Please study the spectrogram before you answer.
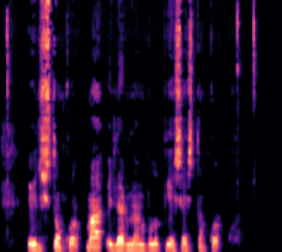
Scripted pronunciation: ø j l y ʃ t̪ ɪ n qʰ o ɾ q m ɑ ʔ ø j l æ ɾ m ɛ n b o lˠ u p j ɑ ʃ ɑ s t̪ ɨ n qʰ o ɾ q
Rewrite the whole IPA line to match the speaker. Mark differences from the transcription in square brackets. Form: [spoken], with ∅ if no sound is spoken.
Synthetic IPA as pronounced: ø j l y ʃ t̪ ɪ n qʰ o ɾ q m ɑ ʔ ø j l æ ɾ m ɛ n b o lˠ u p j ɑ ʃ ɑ [ʃ] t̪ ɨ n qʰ o ɾ q

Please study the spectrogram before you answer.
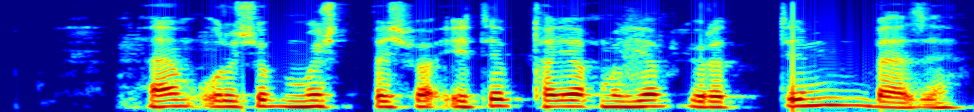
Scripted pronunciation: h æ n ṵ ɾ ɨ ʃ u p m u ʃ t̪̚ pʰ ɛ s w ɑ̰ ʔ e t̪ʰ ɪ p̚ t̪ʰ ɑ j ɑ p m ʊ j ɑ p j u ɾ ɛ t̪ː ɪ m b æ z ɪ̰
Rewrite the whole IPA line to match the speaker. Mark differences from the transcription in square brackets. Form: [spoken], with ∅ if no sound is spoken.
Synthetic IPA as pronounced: h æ [m] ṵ ɾ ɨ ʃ u p m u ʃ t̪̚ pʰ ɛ [ʃ] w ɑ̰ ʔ e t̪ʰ ɪ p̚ t̪ʰ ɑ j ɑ [q] m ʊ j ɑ p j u ɾ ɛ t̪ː ɪ m b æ z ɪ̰

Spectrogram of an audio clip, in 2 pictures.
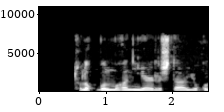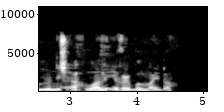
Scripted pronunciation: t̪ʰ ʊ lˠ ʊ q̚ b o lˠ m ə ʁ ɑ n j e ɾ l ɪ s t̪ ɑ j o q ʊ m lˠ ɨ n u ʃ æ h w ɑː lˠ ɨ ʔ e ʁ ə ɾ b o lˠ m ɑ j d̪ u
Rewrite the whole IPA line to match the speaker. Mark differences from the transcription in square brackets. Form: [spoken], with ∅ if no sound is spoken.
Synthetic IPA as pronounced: t̪ʰ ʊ lˠ ʊ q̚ b o lˠ m ə ʁ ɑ n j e ɾ l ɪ [ʃ] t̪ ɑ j o q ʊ m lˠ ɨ n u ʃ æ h w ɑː lˠ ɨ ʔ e ʁ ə ɾ b o lˠ m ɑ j d̪ u

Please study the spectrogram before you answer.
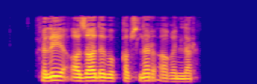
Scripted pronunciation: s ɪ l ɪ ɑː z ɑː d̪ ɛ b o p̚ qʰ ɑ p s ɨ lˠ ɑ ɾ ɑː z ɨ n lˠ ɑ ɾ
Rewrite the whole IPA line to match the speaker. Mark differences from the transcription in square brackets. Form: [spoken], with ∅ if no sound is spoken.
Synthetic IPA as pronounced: [χ] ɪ l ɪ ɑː z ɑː d̪ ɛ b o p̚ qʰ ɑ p s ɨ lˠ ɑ ɾ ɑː [ʁ] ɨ n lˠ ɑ ɾ

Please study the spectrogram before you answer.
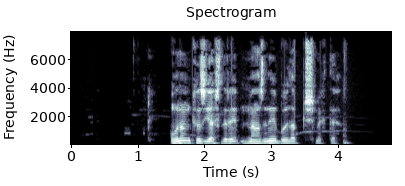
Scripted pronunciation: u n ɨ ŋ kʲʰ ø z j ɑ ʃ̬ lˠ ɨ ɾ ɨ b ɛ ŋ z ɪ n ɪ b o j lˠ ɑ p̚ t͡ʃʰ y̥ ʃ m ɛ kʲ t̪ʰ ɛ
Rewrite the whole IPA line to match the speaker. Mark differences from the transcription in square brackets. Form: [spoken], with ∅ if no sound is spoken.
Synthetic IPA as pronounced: u n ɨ ŋ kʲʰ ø z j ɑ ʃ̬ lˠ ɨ ɾ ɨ [m] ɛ ŋ z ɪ n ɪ b o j lˠ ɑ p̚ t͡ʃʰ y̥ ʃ m ɛ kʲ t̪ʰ ɛ

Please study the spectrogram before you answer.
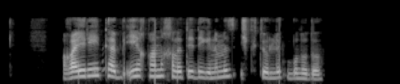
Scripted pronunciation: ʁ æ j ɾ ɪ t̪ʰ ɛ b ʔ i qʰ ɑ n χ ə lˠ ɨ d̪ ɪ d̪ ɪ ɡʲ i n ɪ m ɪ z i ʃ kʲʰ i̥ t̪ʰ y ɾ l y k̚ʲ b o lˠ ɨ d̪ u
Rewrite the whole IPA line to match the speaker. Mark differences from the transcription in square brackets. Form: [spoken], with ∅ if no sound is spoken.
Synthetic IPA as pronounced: ʁ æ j ɾ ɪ t̪ʰ ɛ b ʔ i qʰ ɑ n χ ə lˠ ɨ [t̪] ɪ d̪ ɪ ɡʲ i n ɪ m ɪ z i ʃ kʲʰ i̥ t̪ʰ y ɾ l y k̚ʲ b o lˠ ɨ d̪ u

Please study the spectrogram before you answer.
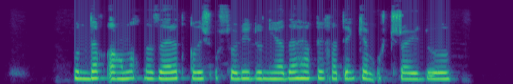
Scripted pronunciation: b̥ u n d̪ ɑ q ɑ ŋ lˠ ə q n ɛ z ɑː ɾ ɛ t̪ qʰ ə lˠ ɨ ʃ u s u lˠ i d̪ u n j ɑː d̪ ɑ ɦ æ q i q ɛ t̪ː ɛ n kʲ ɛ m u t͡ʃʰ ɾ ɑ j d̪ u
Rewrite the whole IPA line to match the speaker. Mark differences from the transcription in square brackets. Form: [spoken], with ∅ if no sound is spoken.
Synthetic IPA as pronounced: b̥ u n d̪ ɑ q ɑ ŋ lˠ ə q n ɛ z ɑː ɾ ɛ t̪ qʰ ə lˠ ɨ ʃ u s u lˠ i d̪ u n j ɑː d̪ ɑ ɦ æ q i q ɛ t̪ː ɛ n kʲ ɛ m u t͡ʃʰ ɾ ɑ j d̪ u

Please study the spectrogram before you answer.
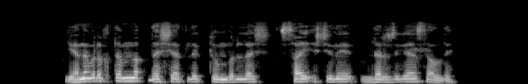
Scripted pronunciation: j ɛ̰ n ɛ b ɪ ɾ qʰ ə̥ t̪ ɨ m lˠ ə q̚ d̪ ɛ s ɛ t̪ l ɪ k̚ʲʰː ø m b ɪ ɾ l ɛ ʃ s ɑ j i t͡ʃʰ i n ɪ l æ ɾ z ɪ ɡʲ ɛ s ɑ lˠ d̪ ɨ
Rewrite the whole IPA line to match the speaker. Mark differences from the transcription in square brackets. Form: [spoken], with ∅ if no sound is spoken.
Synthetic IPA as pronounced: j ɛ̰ n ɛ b ɪ ɾ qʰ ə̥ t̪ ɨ m lˠ ə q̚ d̪ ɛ [ʃ] ɛ t̪ l ɪ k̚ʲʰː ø m b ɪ ɾ l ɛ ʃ s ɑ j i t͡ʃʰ i n ɪ l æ ɾ z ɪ ɡʲ ɛ s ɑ lˠ d̪ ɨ

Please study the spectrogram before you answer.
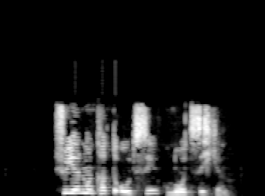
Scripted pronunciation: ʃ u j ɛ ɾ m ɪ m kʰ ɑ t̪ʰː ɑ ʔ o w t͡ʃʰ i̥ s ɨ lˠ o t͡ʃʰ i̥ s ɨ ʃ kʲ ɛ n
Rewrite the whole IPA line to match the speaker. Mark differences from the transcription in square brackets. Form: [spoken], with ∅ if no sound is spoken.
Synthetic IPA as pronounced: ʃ u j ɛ ɾ [n] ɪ [ŋ] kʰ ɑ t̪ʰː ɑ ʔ o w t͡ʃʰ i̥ s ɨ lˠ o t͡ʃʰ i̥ s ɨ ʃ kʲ ɛ n

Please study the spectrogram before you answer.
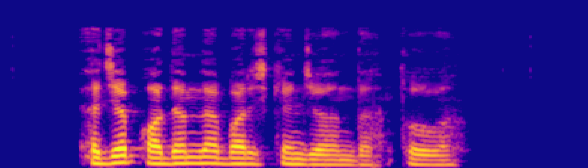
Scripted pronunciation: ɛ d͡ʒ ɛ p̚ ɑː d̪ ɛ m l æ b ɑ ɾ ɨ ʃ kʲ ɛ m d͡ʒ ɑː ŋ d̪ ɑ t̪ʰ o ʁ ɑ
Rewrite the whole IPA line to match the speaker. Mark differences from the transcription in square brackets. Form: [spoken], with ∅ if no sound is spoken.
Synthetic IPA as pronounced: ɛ d͡ʒ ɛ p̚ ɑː d̪ ɛ m l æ b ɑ ɾ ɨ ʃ kʲ ɛ [n] d͡ʒ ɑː [n] d̪ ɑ t̪ʰ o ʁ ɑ

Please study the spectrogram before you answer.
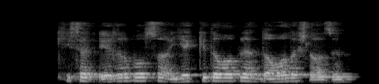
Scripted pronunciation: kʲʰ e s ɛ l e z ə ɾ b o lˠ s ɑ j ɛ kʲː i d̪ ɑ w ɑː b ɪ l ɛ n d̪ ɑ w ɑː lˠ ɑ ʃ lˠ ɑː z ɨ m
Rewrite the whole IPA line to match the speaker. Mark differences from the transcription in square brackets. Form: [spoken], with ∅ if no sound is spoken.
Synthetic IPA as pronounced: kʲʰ e s ɛ l e [ʁ] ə ɾ b o lˠ s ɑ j ɛ kʲː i d̪ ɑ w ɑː b ɪ l ɛ n d̪ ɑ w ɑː lˠ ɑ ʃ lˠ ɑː z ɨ m

